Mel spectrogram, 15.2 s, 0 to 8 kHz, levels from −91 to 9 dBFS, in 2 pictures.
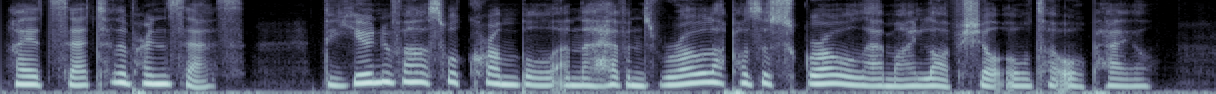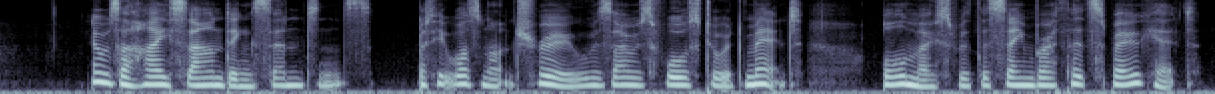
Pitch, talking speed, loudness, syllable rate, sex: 205 Hz, 195 wpm, -17 LUFS, 5.0 syllables/s, female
